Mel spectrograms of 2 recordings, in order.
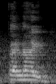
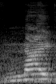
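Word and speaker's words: knight: जैसे एग्जांपल मैंने दे रखा है, यहाँ पे देखिए कुछ बच्चे इसको क्या पढ़ते हैं, कनाइट, कनाइट पढ़ते हैं इसको।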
